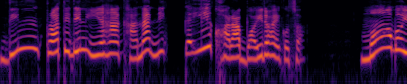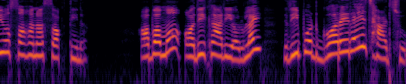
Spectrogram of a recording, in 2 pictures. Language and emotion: Nepali, angry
